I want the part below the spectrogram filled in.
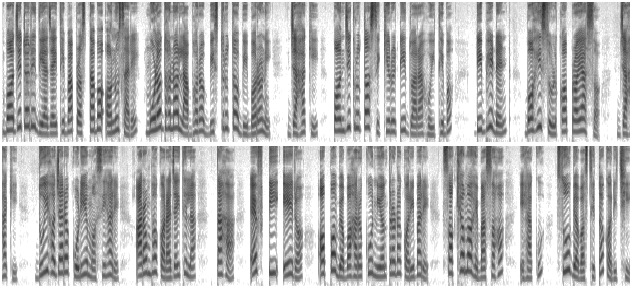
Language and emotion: Odia, neutral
